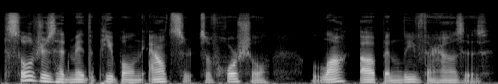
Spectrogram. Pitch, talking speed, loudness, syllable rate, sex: 115 Hz, 205 wpm, -20 LUFS, 5.2 syllables/s, male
